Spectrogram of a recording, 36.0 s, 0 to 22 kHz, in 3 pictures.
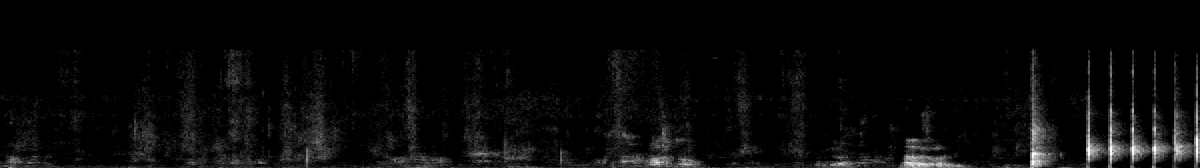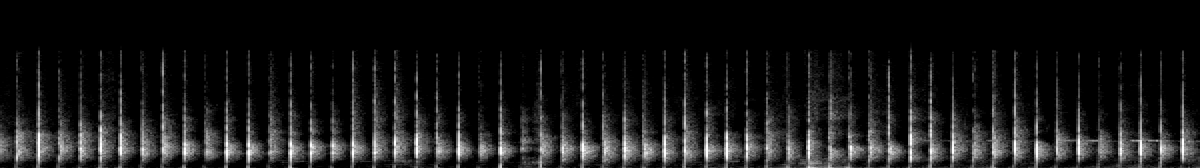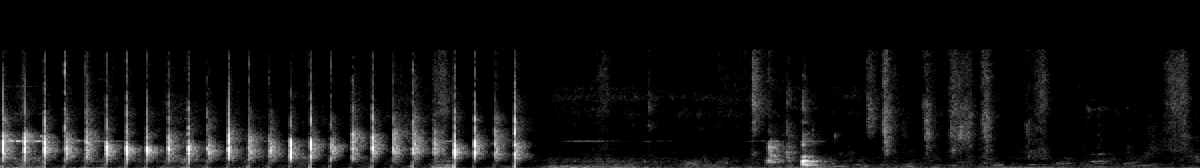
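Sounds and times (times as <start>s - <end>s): hands clapping on head: 10.2s - 29.3s.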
